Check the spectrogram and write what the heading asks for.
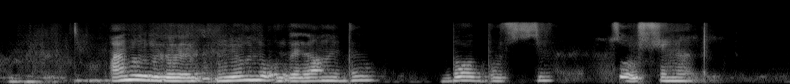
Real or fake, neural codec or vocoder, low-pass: fake; codec, 16 kHz, 1 kbps, FreqCodec, smaller model; 7.2 kHz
